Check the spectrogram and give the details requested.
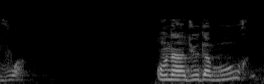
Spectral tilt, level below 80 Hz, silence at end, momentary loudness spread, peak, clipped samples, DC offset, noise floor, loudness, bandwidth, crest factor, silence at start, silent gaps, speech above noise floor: -4.5 dB/octave; -70 dBFS; 0.1 s; 15 LU; -16 dBFS; under 0.1%; under 0.1%; -69 dBFS; -33 LUFS; 8.4 kHz; 20 dB; 0 s; none; 36 dB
